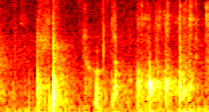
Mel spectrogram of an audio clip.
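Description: A few faint, sharp clicks of Go stones being set on a magnetic demonstration board.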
